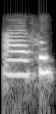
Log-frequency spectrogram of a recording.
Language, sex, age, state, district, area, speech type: Bengali, female, 18-30, West Bengal, Bankura, urban, conversation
